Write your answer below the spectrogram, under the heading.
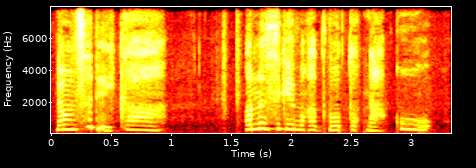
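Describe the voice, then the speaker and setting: A woman playing a high-voiced affectionate young friend. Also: normal speed, a little hiss or hum, lightly acted. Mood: eager, playful. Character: affectionate young mother, eager, clingy best friend. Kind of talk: Bisaya radio drama acting.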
